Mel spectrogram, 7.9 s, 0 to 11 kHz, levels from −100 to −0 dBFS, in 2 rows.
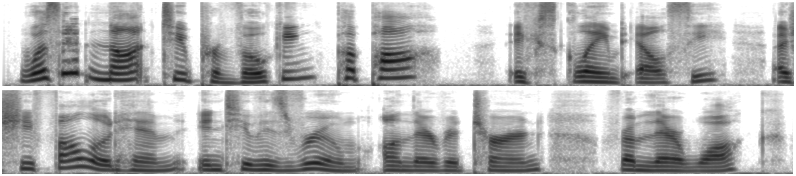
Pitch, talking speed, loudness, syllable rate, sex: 200 Hz, 160 wpm, -21 LUFS, 4.6 syllables/s, female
